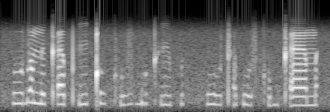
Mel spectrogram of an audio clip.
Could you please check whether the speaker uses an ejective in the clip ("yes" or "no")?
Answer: yes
